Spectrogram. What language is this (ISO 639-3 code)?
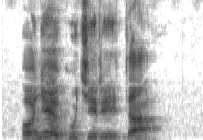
ibo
